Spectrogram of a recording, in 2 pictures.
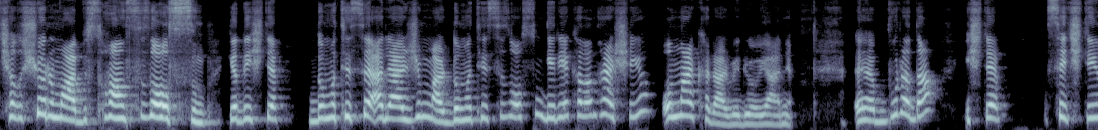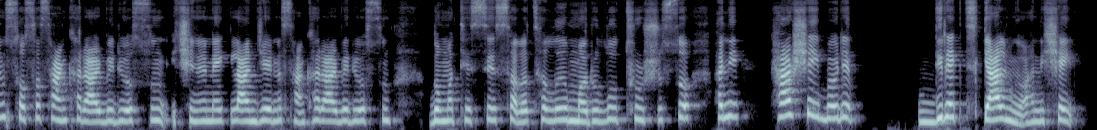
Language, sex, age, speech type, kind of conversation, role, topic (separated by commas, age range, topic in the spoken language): Turkish, female, 30-34, conversation, podcast, guest, Kültürel mirasın değerini derinden hissettiğin bir yeri anlatır mısın?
